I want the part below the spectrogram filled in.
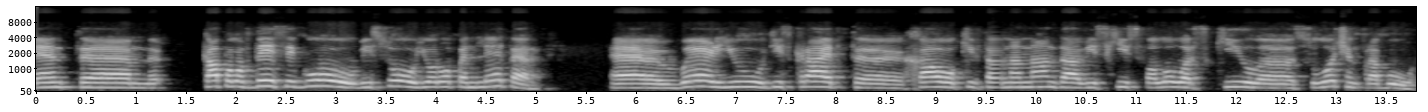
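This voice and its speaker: A man with a Russian accent speaks very slowly in a high pitch with fairly even intonation. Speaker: interviewer. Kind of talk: interview. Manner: halting.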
